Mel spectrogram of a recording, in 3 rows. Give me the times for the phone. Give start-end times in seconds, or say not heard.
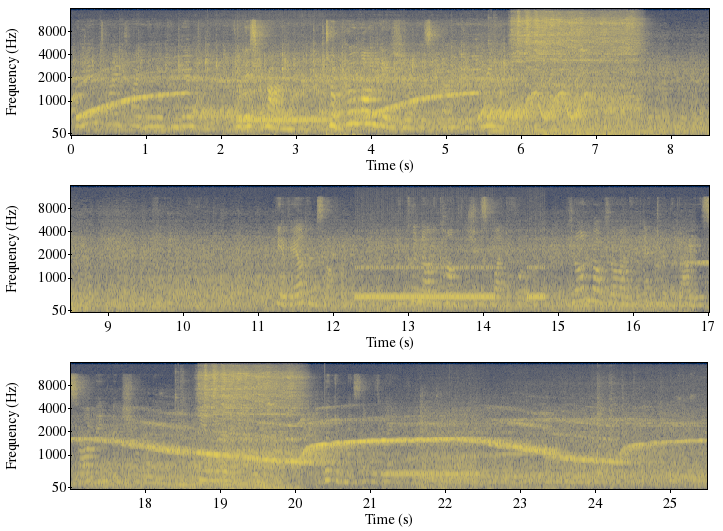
2.2-3.5, 12.2-14.8, 21.1-22.6.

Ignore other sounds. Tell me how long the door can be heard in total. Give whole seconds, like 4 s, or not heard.
4 s.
